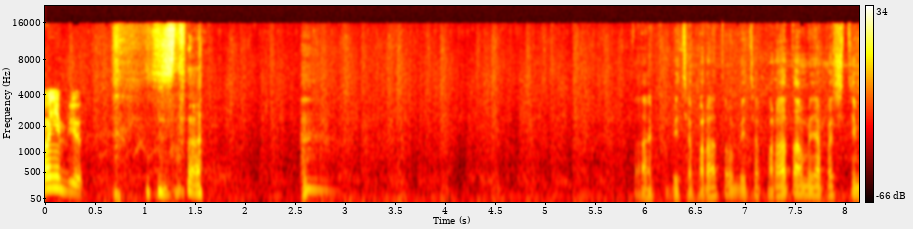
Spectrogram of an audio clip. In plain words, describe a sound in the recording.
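Magic blasts and weapon strikes crash in a video game battle.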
